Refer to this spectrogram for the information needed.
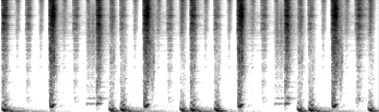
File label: beat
